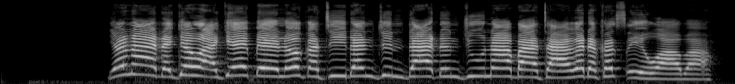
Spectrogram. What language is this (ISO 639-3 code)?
hau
